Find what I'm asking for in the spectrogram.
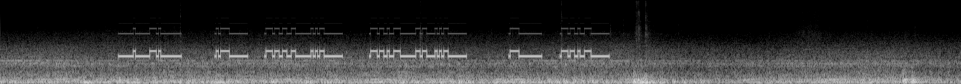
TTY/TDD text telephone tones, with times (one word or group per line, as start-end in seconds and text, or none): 1.5-2.3 HE
2.8-3.3 IS
3.9-5.3 ALSO
5.8-5.9 A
